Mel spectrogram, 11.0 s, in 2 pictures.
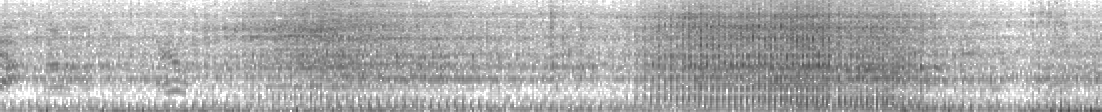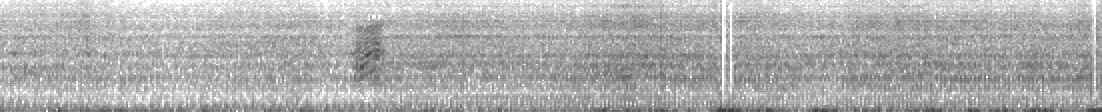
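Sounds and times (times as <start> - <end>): motorcycle engines idling: 0.0 - 7.6
motorcycle engine revving: 0.0 - 11.0.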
